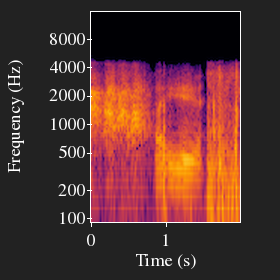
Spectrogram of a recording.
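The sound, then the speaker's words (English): A female dachshund puppy barks in loud, high-pitched, squeaky yaps: three back-to-back bursts over two seconds, the middle one drawn out into a whiny, honking tone. “Hey, whose killer dog is that?”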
